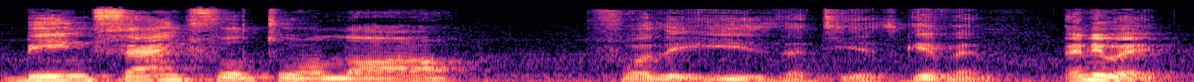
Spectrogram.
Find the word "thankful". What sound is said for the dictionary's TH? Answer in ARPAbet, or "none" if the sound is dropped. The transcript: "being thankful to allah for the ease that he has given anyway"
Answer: TH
